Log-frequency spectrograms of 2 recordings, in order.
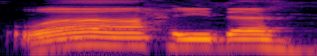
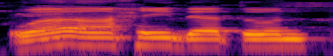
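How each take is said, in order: First: The word ends in a silent -ah sound. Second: The word ends with a full -atun ending. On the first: The reader stops on this word. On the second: The reading continues without a stop.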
